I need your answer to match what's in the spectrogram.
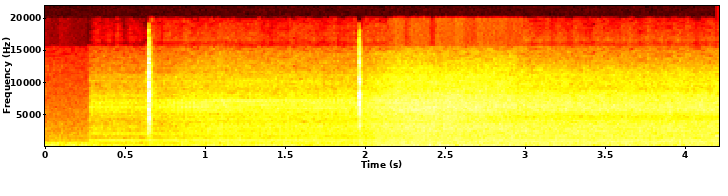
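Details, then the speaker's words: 1998 Chevy C2500 pickup cab blower after temporary rewiring fix of a melted blower switch connector: steady rushing airflow with faint constant motor hum; all four speeds restored, blower running normally. "so I got all four speeds back"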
